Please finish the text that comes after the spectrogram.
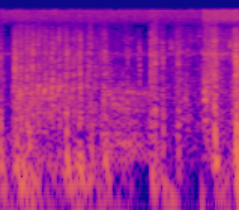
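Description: Galloping hoofbeats of a horse in the Assassin's Creed Odyssey video game, a fast continuous drumming of hooves, close and fairly loud, over a brief stretch.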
